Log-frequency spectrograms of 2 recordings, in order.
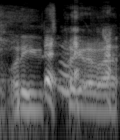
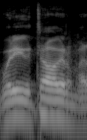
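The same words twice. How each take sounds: First: Louder, higher, breaking into a laugh; incredulous laughing repeat; laughing disbelief. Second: Said in the usual way. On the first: Retold or imitated. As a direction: laugh through the confused question. Repeats his confused reply laughing.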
